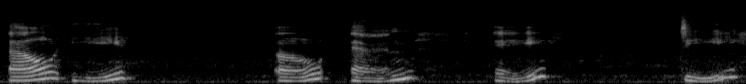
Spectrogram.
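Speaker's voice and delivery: letter by letter, slow and clear; spelling out letters. Shown as a demonstration. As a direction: spell each letter slowly. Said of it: "We're gonna copy that word".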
